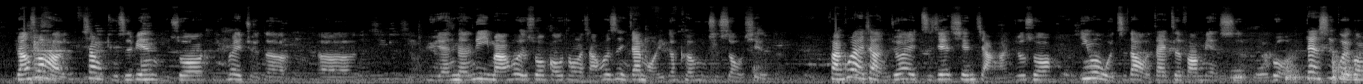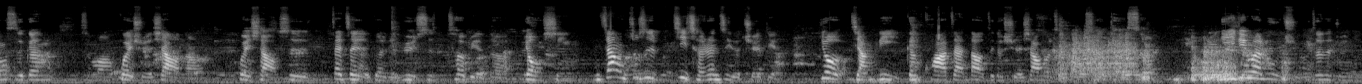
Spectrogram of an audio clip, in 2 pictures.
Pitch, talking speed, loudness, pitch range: 215 Hz, 305 characters per minute, -20 LUFS, 195-235 Hz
